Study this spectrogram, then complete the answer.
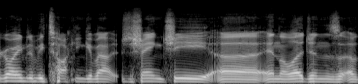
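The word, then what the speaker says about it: Shang-Chi: fine there is 10 of them nope it's shangchi i also keep saying it wrong shang chang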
